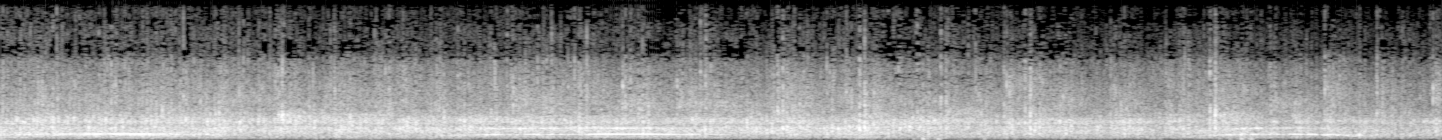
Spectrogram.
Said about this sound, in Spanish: Vamos a darle un aplauso fuerte al Señor.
